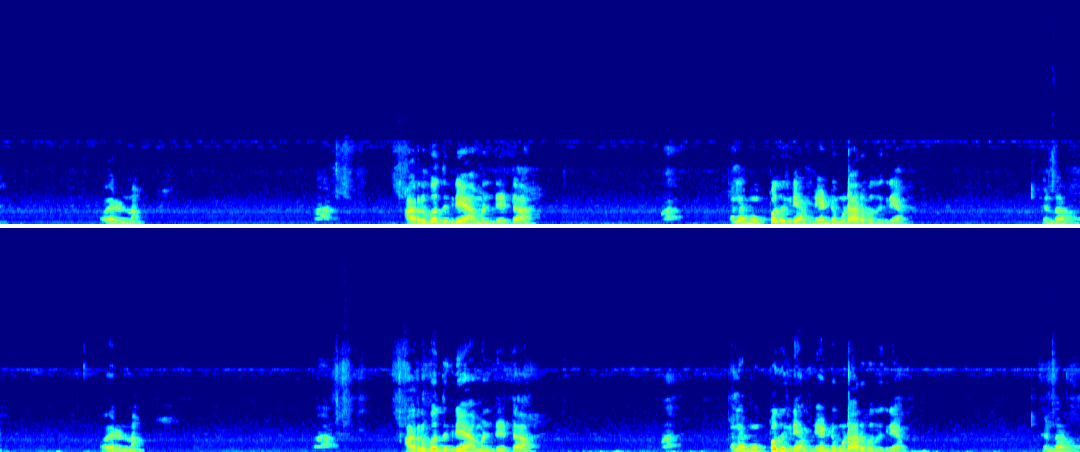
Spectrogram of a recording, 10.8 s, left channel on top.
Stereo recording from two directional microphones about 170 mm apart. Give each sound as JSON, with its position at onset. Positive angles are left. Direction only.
{"t": 1.0, "sound": "speech", "side_deg": -25}
{"t": 4.0, "sound": "speech", "side_deg": -20}
{"t": 7.3, "sound": "speech", "side_deg": -30}
{"t": 10.2, "sound": "a sound", "side_deg": -10}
